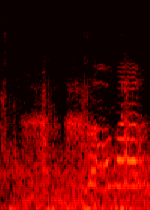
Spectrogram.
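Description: Faint, distant voice of a small child, a brief high-pitched call or babble about a second in, over very quiet background.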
